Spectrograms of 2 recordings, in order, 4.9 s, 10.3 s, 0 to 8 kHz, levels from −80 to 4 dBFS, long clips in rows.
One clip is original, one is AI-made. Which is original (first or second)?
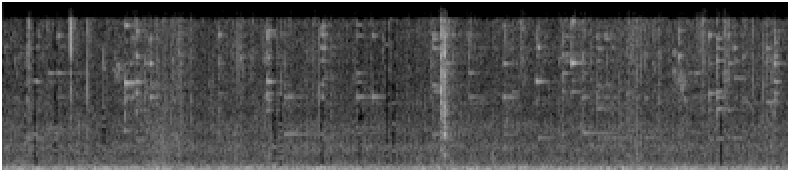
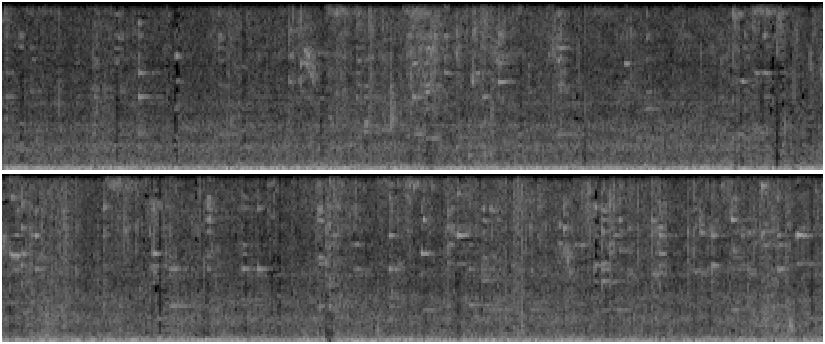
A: first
